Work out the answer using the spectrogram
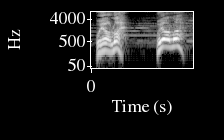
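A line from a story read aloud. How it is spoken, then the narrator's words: Urgent shout. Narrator (Chinese): 左权赶紧喊道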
